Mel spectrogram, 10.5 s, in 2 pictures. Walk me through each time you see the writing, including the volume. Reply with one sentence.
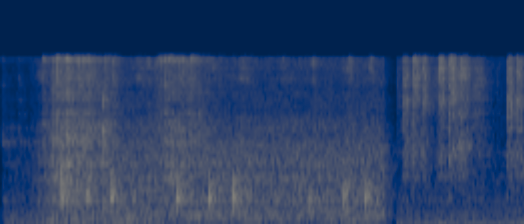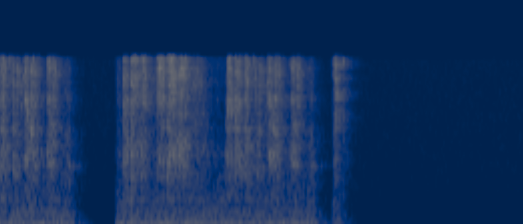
You can hear the writing from 0.3 to 8.7 s, getting quieter.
